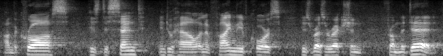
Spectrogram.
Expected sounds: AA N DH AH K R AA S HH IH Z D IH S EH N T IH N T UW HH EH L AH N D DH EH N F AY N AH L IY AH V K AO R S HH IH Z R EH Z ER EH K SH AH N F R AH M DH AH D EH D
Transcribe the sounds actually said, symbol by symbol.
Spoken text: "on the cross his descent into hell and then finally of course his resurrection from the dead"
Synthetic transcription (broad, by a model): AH N DH AH K R AA S HH IH Z D IH S EH N T IH N T UW HH EH L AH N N F AY N L IY AH V K AO R S HH IH Z R EH Z ER EH K SH AH N F R AH M DH AH D EH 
